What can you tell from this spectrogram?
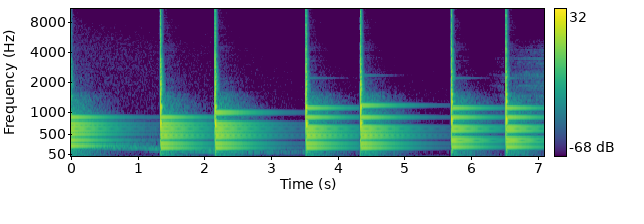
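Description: Music: seven chords struck one after another, mostly in pairs, each ringing out and fading away before the next.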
